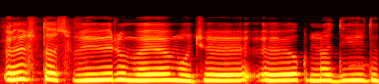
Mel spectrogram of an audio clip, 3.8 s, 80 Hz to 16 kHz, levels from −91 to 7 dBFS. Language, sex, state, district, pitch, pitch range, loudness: Hindi, female, Madhya Pradesh, Katni, 255 Hz, 250-270 Hz, -11 LUFS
